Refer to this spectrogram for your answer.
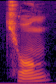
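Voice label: "qiong2", Mandarin Chinese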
